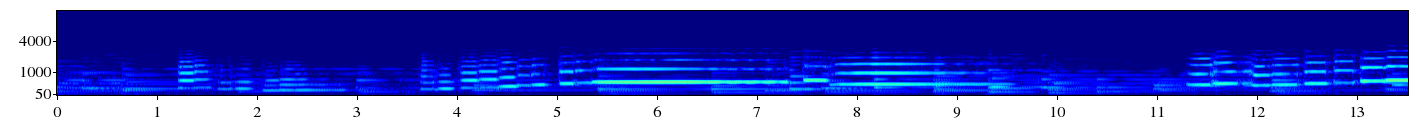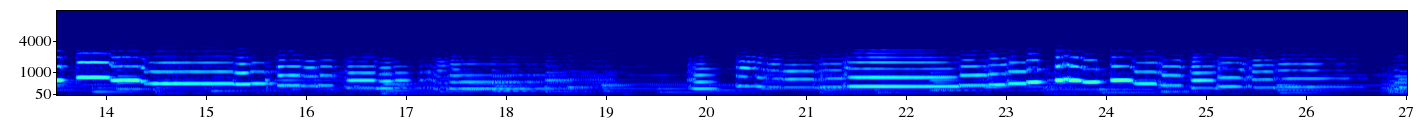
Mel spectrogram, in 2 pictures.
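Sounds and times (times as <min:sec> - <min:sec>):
trumpet playing jazz melody: 0:00.0 - 0:10.2, 0:11.1 - 0:27.0
piano chords: 0:00.0 - 0:27.0.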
